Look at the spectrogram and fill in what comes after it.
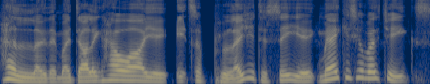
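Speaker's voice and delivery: exaggeratedly courteous, overly polite, gushing tone. Imitating how the other speaker greets his partner: imitating the other speaker's greeting. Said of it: "The next time you meet my missus as well, as usual".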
